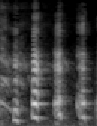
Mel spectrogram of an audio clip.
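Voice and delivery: a real high giggle; embarrassed laugh. Real, not acted. Caught oversharing about her bath, real embarrassed giggle.

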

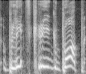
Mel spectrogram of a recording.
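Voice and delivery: put-on German accent. Retelling the dub's insane attack line, German accent. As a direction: imitate a German accent, stretching each word. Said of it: "in his German accent".

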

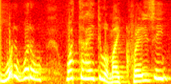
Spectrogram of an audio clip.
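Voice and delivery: acted-out dismay, pitched high at first; sudden dismayed realisation. Thrown-out son coming to his senses about his father, dismayed. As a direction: play a kid suddenly aghast at himself.

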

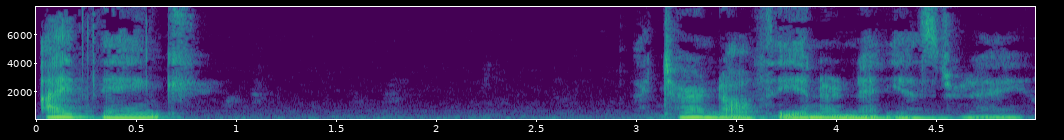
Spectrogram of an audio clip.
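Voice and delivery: soft unvoiced whisper to herself; whispered aside. Real, not acted. Vlogger whispering to herself while fixing the phone.

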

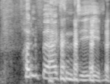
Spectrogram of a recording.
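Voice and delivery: slow, drawn-out mock gravity; mock solemn. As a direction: savour each word like a pompous announcer. Mock-solemn echo of fun fact.

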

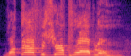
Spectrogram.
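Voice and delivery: high, loud and slow furious shout; loud angry shout. Retold or imitated. Other driver shouting back, loud and slow. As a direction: bellow it out the car window. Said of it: "rolls her window and says".

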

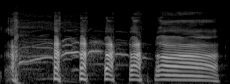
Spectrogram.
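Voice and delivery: high amused laughter; real laughing fit; laughing at himself. Real, not acted. Laughs at own joke.

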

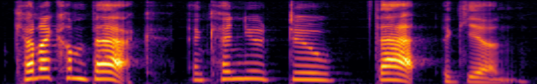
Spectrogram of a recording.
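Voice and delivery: high, urgent plea; holding back tears. A narrator's reading. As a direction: plead insistently, fighting tears. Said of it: "struggling to keep tears from her eyes".

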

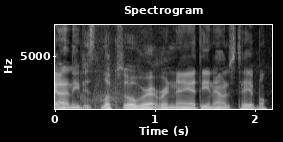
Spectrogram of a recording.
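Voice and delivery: normal talking voice

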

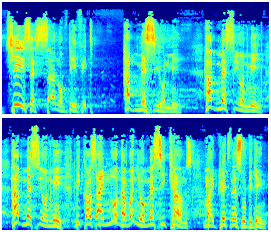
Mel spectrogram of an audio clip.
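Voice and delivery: loud desperate cry for mercy; Bartimaeus shouting. Retold or imitated. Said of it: "Why are you shouting and screaming like that?".

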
